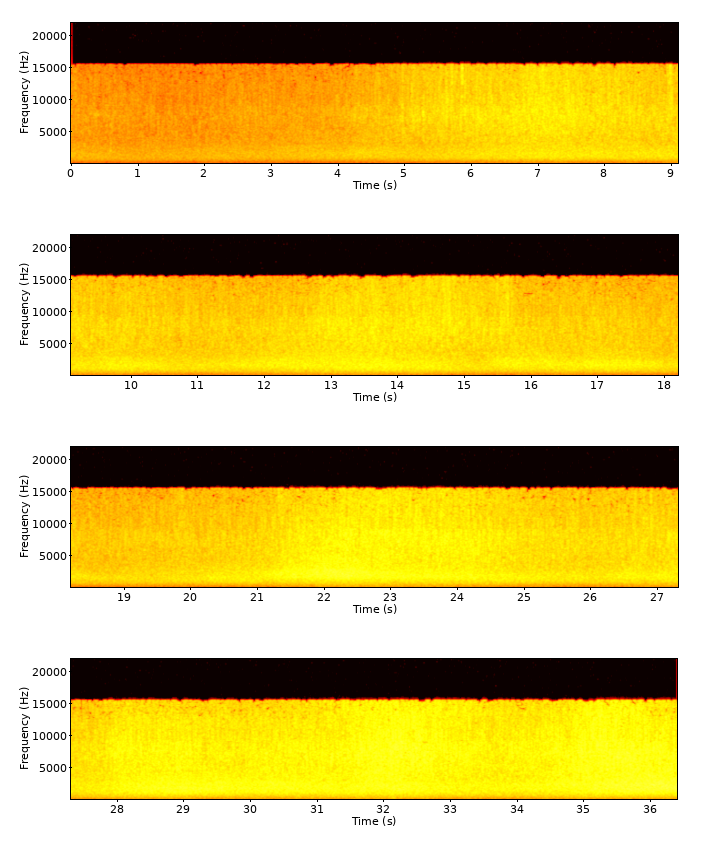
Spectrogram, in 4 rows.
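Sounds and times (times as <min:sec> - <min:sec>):
wind rushing through forest leaves: 0:00.0 - 0:36.4.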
